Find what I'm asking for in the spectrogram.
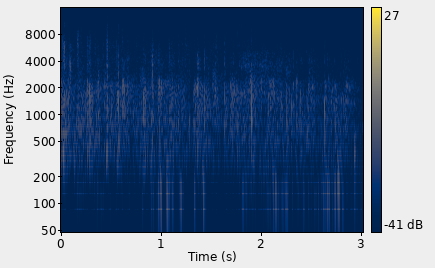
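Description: Audience applause fills the room after a talk at a free software tech meetup, dense steady clapping throughout, moderately loud with no speech over it.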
